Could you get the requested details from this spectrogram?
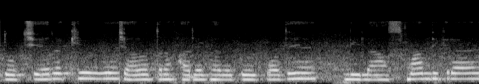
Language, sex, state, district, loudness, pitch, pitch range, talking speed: Hindi, female, Maharashtra, Sindhudurg, -12 LUFS, 235 Hz, 225-260 Hz, 185 wpm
